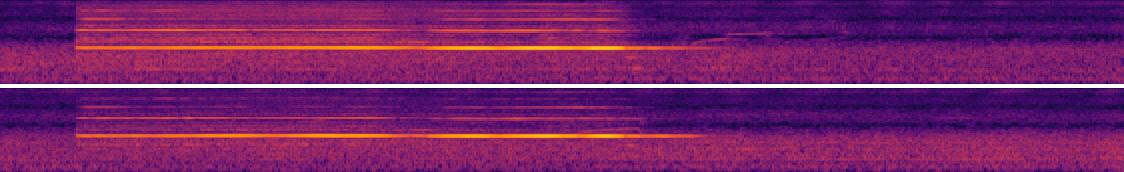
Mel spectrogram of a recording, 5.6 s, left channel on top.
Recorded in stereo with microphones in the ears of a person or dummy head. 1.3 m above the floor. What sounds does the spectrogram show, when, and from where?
0.4 s a flute: 40° left (ahead or behind), 0.8 m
